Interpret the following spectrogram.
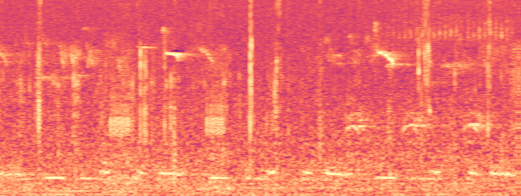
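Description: Faint birdsong: scattered short chirps and a couple of falling whistles, with soft clicks of chewing close by.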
